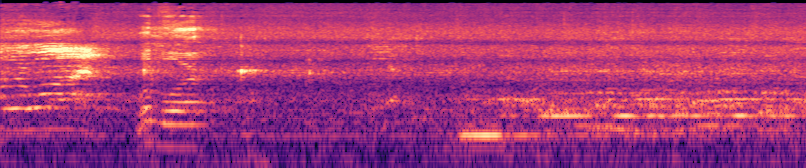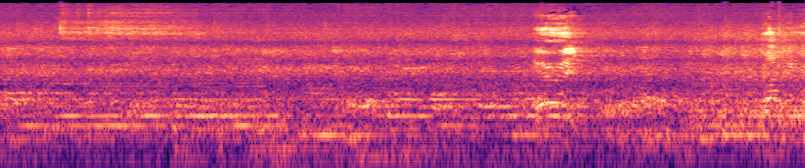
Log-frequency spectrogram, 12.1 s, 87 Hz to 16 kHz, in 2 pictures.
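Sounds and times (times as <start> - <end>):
low hum: 0.8 - 12.0.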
